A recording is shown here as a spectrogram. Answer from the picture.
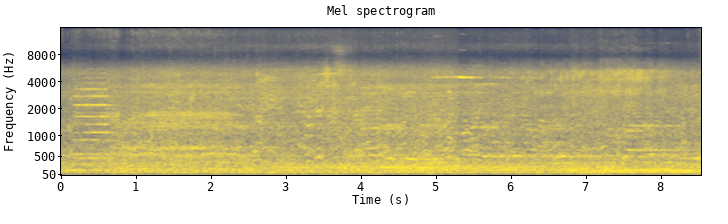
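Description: Busy street traffic and crowd: vehicle and motorcycle noise under a steady chatter of many voices, with a short horn toot just after the start.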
